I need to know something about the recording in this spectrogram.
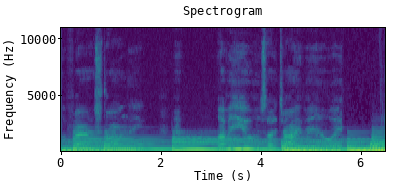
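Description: Sustained chords from a software instrument played on a MIDI keyboard. Each chord is held for one to two seconds before the next one, with changes about a second in, at about two seconds, after four seconds and near the end.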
